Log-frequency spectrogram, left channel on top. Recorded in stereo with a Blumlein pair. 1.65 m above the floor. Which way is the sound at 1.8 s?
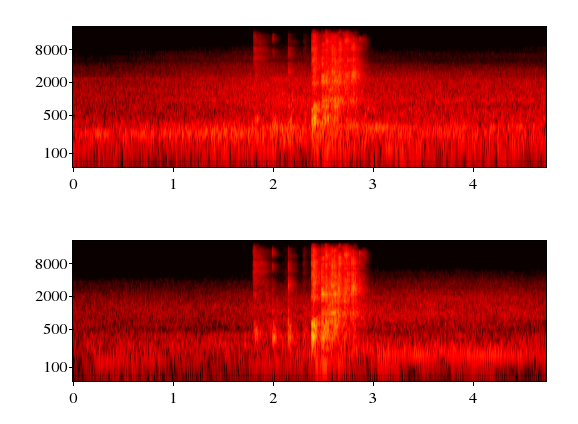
25° right.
